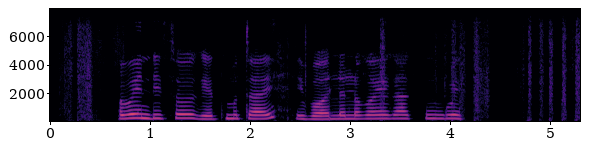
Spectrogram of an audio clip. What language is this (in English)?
Kalenjin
